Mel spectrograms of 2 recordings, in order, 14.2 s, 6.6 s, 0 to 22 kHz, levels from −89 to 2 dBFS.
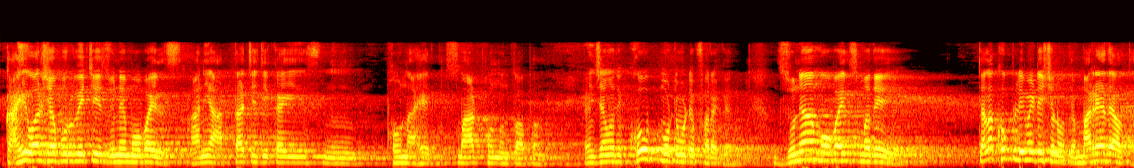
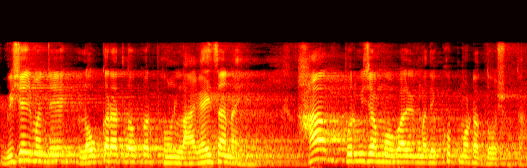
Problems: constant background noise, background conversations at intervals, echo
